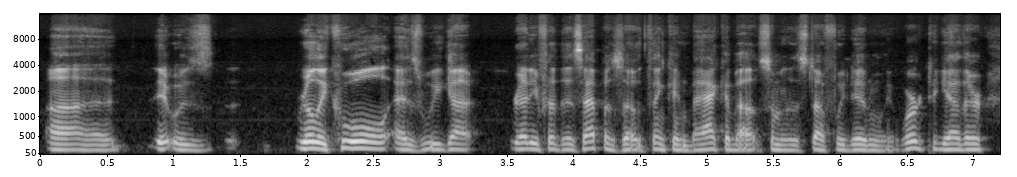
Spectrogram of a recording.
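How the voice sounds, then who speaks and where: A middle-aged man hosts a conversational interview show. His voice sits slightly high for a man. He is captured up close on a desk microphone, with a very dry sound. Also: fairly even intonation, brisk, no echo. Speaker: talk show host. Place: home room lined with books, indoors. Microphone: close desk microphone on a video call.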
